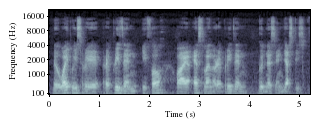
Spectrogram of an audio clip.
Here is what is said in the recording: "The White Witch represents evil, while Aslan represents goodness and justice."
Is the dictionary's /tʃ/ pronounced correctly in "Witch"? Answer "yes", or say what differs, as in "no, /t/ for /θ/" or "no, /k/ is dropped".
no, /s/ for /tʃ/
